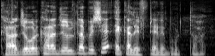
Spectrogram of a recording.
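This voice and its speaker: A fairly high-voiced man teaches a beginner's Quran reading class, sounding out each letter and vowel mark slowly and repeating it. The recording is close and dry, with no room sound. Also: animated, dry recording. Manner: patient, repeats each syllable slowly for students to follow. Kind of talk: online recitation lesson.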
